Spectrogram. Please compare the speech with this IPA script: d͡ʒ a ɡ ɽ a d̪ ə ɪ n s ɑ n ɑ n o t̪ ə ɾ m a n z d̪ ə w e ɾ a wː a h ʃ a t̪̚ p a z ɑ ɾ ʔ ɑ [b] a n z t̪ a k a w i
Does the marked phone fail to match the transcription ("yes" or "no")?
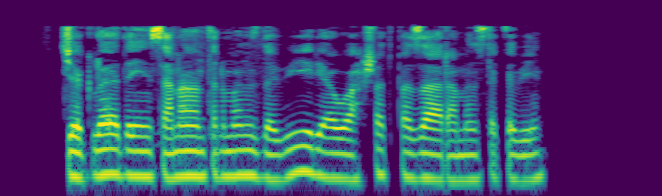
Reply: yes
